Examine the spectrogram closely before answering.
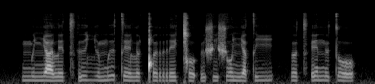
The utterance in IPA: m ʉ ɲ a l e t͡sʼ ɨ ʎ ʉ m ɨ t e l ɵ ǃ ɵ r e ǀ o ʔ ʉ ʃ i ʃ o ɲ a t i | ɵ t͡sʼ e n ʉ t o

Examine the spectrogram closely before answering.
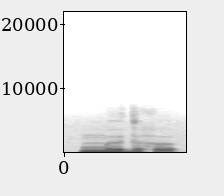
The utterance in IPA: mː ɘ d ɘ h ə

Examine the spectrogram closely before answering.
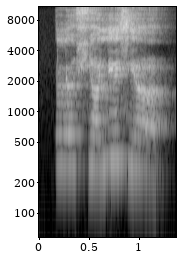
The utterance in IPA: l ʏ ç ə̃ lʲ e zʲ ə̃

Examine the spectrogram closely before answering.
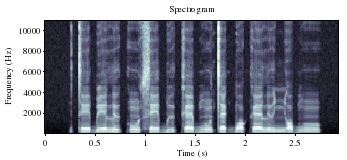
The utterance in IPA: t e˨ ɓ e˨ l ɨ˦ k ũ˧ s e˧ ɓ ɨ˨˦ k ɛ˧ b ũ˦˨ t ɛ˦ ɡ͡b ɔ˧ k ɛ˨ l ɨ˨ ɲ ɔ˧ b ũ˨

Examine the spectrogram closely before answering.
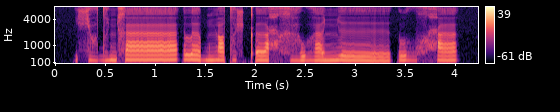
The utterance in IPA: ç æ̤ dˤ æ̤ ɲ x æː | l ɛ b ɲ i tˤ o̤ ʃ kʼ ɛː ħ x æ̤ u̯ ɦ æ ɲ eː | l o̤ x ħ æ

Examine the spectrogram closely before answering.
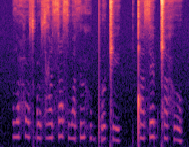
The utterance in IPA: ðˤ ɯ h ɔ sˤ ɠ o sˤ ɣ i s i sˤ v a θ ɯ h u b pʼ ɤ ǁ e | ǃ a s ɛ b ǁ a h o

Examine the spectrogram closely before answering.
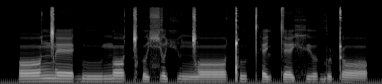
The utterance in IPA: ɔː ŋ͡ǀ ɛː ɠ uː n̪ ɔː ǀʰ ʊ ɕ ɔ ç u ŋ͡ǀ ɔː ǃ u t̪ʰ ɛ lʲ t ɛ xʲ ʊː ɡ u ʈ ɔ

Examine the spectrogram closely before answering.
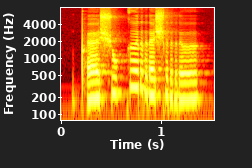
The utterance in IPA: pʼ ɛ˩ ʃ u˨ k ɘ˦ r ɛ˨ ʃ r ɘ˩

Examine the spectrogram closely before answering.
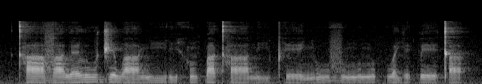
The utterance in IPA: kʰ aː˨ v a˨ l ɛ˦ l uː˦ d͡ʒ e˦˨ w aː˨ ŋ iː˦˨ ɾ i˨ h ũ˦ k͡p a˦ kʰ aː˨ n iː˨ pʰ eː˨ ɲ uː˦ v u˦ ŋ u˦ ŋ ʊ˦ kʷ a˦˨ j e˨˦ k͡p eː˦˨ kʼ a˦

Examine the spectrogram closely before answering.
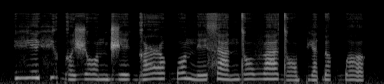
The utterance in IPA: vʲ e˦ fʲ ʌ˦ ɡ ʌ˨ ʒ ɔ˨ n d͡ʒ e˨ ɡ ə˨˦ ʕ ɔ˦ ɡ͡b ɔ˦ n e˨˦ s a˦˨ n d ɔ˦ β a˦ d ɔ˨ pʲ a˨ ɗ ʌ˨ ɡ͡b ʌ˨

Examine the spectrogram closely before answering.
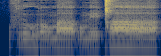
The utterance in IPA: f r uː ɾ ɔː m aː b ɔ m eː ɡ͡ǁ aː

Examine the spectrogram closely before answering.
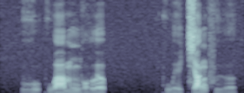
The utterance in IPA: ɣ u˧˩ k w a˨˦ m ɲ ɔ̤˨˩ l ə˦˥ p̚ | k w e̤˨˩ t͡ɕ a˨˦ ŋ f ɨ̤˨˩ ə̯

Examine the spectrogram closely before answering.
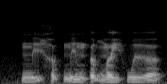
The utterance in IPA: m i˧˩ h ə˨˩ p̚ m i˨˩ m ʔ ə̰˧˨ w m ə˨˩ j h w ɨ˨˩ ə̯

